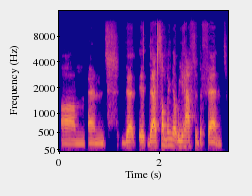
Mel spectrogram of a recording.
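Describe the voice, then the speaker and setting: A man's voice: medium pitch, moderate pace, darkish tone, no room sound. Emphatic man in a dry interview. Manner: earnest, emphatic, frequent restarts and ums. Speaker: podcast guest, gym co-owner. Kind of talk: conversational interview.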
